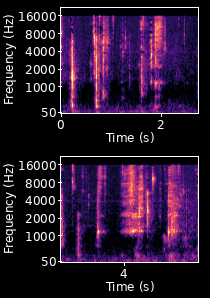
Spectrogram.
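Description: Close-miked chewing of raw seafood: wet mouth clicks and crunches at irregular intervals.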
